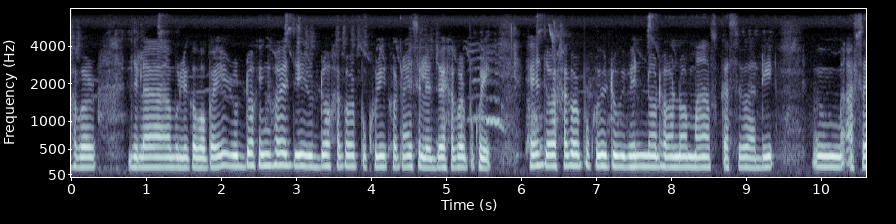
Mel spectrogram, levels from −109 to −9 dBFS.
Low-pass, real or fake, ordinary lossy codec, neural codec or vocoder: 7.2 kHz; real; none; none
